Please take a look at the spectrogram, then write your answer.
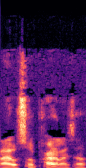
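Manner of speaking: ordinary talk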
